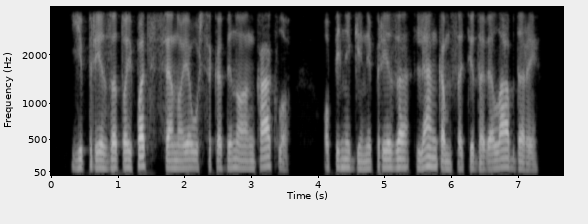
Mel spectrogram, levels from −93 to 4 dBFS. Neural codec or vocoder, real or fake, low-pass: none; real; 3.6 kHz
